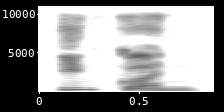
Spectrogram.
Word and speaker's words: 인권: The pronunciation of this word is closer to 인권.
